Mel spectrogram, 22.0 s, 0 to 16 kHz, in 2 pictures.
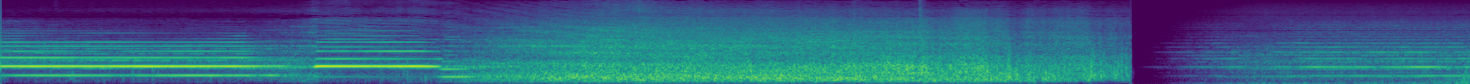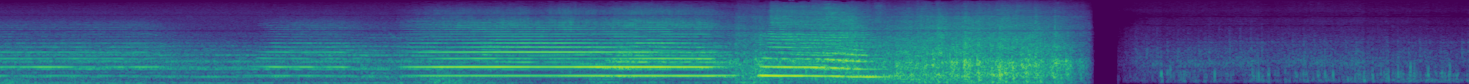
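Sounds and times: locomotive horn blasts: 0.0 - 3.6, 8.7 - 17.7
passing train noise: 1.6 - 19.2.

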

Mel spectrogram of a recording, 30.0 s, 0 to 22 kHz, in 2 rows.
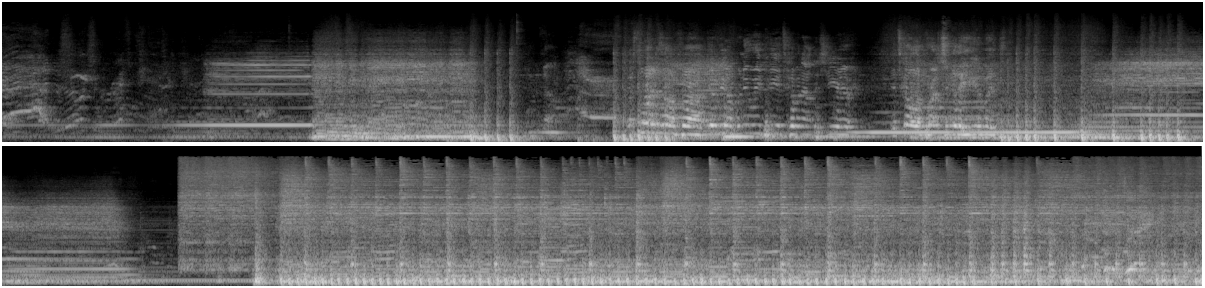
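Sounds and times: live rock band playing: 2.2 - 6.7, 7.6 - 30.0
fast driving drumming: 7.6 - 10.6, 11.8 - 15.1, 17.2 - 30.0.

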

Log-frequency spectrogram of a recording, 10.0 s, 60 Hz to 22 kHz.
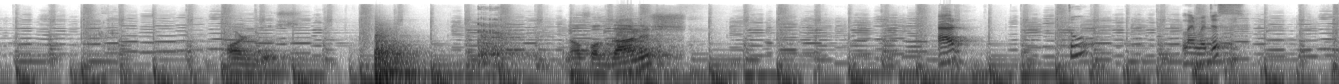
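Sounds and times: fiddle music: 0.0 - 10.0
bottle thunk on bar top: 2.6 - 3.8.

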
